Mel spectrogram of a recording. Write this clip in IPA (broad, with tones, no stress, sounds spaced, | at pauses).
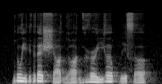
ɾ u˥˧ j r ɛ˥˧ ʃ ɑ˩˧˩ ɡ ɑ˩˧˩ ɡʱ ə˞˥˧ j əː˥˧ p i˩˧˩ s ʌ˩˧˩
